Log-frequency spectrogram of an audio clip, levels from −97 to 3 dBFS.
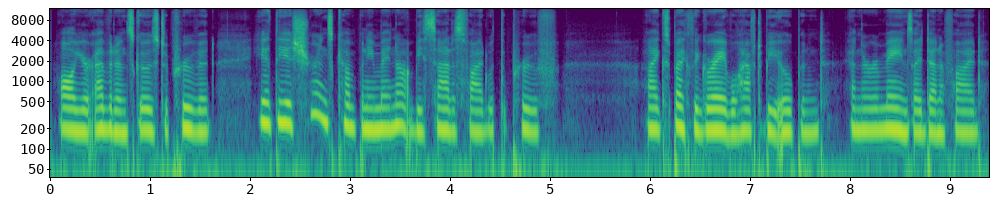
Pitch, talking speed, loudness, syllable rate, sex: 200 Hz, 200 wpm, -17 LUFS, 6.5 syllables/s, female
